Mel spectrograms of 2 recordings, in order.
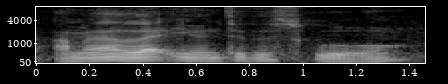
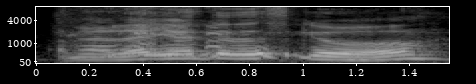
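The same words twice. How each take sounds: First: Said in the usual way. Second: Higher mock Hungarian teacher, louder; Hungarian accent. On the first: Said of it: "quote repeated". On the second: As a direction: imitate the stern Hungarian teacher granting entry. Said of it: "he had a thick accent".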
